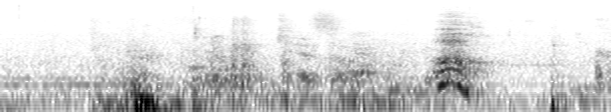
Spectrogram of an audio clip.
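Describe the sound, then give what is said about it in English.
A chair scrapes and knocks as it is dragged and shifted into place, with a couple of louder bumps, while voices murmur indistinctly in the background. “No, he's just getting a new chair.”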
